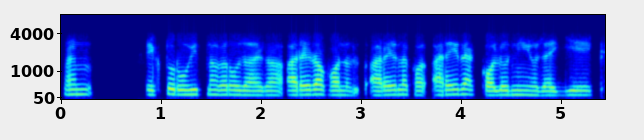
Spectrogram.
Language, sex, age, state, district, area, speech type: Hindi, male, 18-30, Madhya Pradesh, Bhopal, rural, conversation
